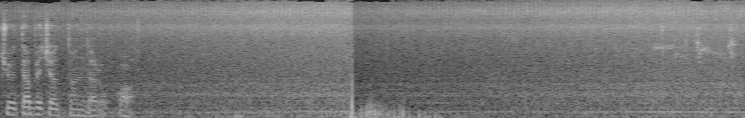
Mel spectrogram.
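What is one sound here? A small animal rustles through grass close by.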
